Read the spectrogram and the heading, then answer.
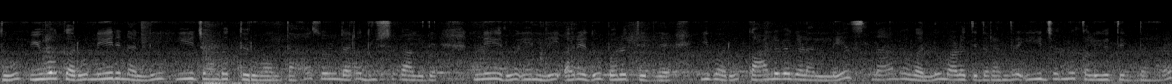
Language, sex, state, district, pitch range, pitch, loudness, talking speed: Kannada, female, Karnataka, Bellary, 210-245 Hz, 225 Hz, -28 LUFS, 85 wpm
